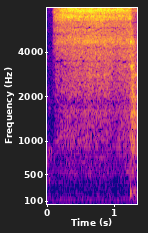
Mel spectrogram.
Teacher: 목에 손을 대고 스 하고 발음하면 목이 울리질 않죠. 그래서 이 아이는 울리지 않고 목이 울리지 않고 바람만 나온다고 해서 새는 소리라고 불러요.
